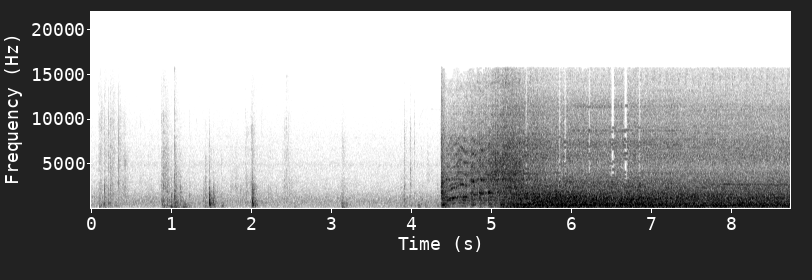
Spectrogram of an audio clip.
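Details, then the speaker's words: Land Rover Discovery 2 after fixing an intermittent misfire on cylinder 2 by replacing spark plugs: cranks, catches and runs steady, airy rush at first from secondary air injection; running fine. "a bit noisy at the beginning because it's got secondary air injection pressure over there packing air into it to try and lean out the exhaust thing's great everything's running fine"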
